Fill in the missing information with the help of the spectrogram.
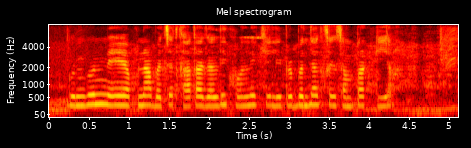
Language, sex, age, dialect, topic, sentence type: Hindi, female, 25-30, Marwari Dhudhari, banking, statement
